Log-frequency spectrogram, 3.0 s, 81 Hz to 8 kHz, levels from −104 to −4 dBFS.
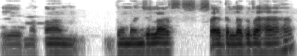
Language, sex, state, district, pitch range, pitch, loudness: Hindi, male, Bihar, Samastipur, 110-120 Hz, 115 Hz, -19 LUFS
